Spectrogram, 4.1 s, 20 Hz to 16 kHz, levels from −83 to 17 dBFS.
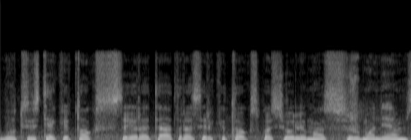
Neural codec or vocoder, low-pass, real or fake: vocoder, 22.05 kHz, 80 mel bands, Vocos; 9.9 kHz; fake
